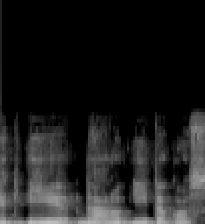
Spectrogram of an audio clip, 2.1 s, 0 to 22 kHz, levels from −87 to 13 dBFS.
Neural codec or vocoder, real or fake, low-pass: none; real; 10.8 kHz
